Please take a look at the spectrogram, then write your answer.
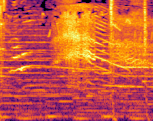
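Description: Several cats meow and caterwaul in a cat-filled house in the video game Postal Brain Damaged, drawn-out whiny calls overlapping near and clear with no talking.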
